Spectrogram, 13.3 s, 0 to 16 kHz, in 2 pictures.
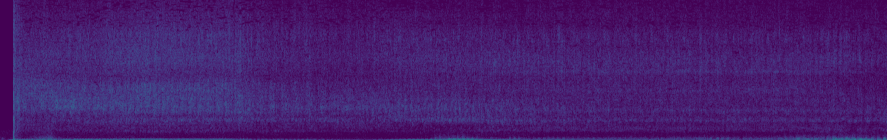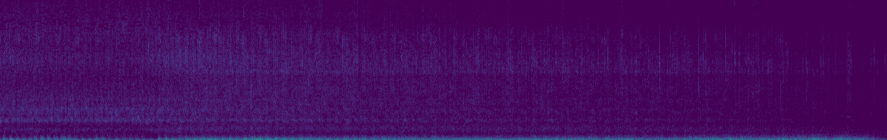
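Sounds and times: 
spinner spinning cleanly: 0.0 - 13.3.

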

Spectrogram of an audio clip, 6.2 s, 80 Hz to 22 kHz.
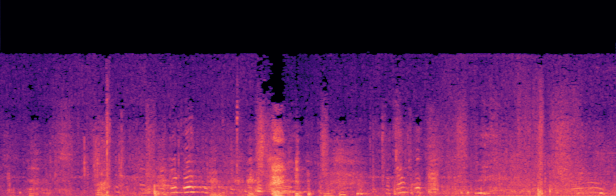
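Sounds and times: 
bed shaking laughter: 1.0 - 5.1.

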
